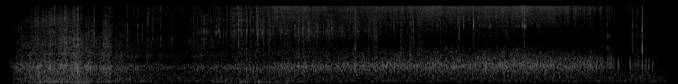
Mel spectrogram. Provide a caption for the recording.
Pouring grain or seeds
A cherry stone pillow, close up.
Homerecording, so some very distant background noise.
stone, pillow, debris, falling, pouring, foley, small, cherry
